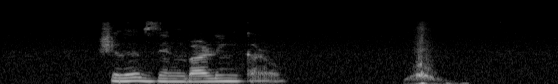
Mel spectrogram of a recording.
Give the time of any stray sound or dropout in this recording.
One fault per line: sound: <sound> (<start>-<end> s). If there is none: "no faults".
sound: whoosh (4.0-4.7 s)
